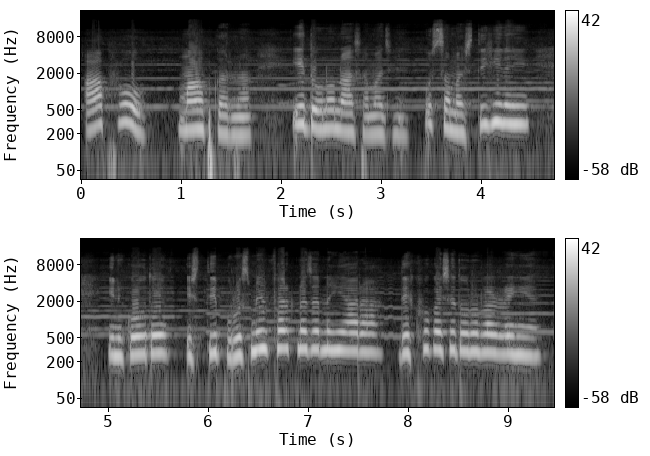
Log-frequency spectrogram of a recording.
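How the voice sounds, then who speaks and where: A woman's voice: high voice, normal speed, mellow, faint music behind, voice pushed up, lightly acted. A woman doing a bossy, scolding old father-in-law. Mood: reprimanding. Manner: reprimanding, raised voice.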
